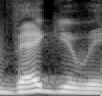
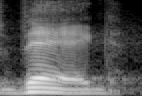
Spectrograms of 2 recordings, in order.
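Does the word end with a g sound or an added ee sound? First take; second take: ee sound; g sound. First: The word ends with an added ee sound. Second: The word ends cleanly on the g sound. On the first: The speaker calls it wrong. "you don't pronounce the U-E" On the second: The speaker calls it right. "it's just vague"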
